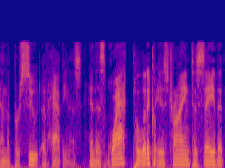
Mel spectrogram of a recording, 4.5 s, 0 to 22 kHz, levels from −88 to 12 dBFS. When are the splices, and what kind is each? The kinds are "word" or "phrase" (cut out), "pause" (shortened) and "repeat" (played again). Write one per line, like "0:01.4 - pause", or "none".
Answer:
0:01.7 - pause
0:02.6 - word
0:03.1 - word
